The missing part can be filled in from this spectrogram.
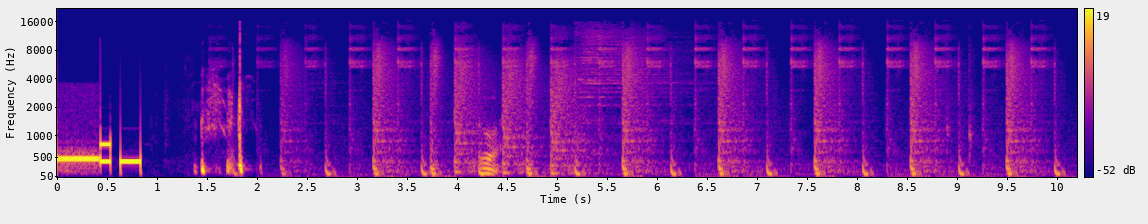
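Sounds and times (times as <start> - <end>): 
telephone dial tone: 0.0 - 0.9
speech: 4.3 - 4.6.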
